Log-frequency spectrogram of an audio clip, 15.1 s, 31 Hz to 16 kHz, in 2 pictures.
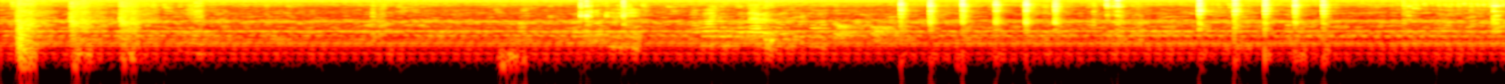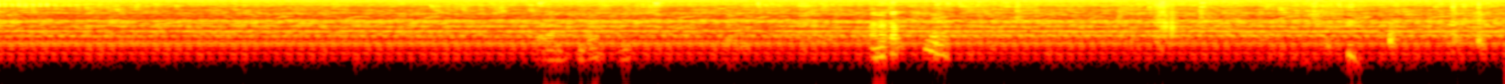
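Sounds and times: steady hum: 0.0s - 15.0s
spanner clicking on bolt: 4.5s - 6.7s.

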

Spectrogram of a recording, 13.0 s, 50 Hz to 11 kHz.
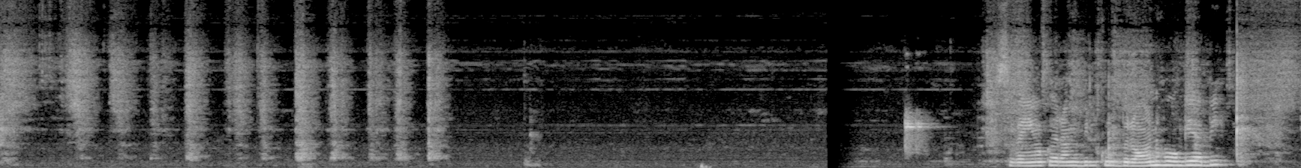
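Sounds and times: wooden spatula scraping a pan: 0.0s - 4.6s, 9.8s - 13.0s.

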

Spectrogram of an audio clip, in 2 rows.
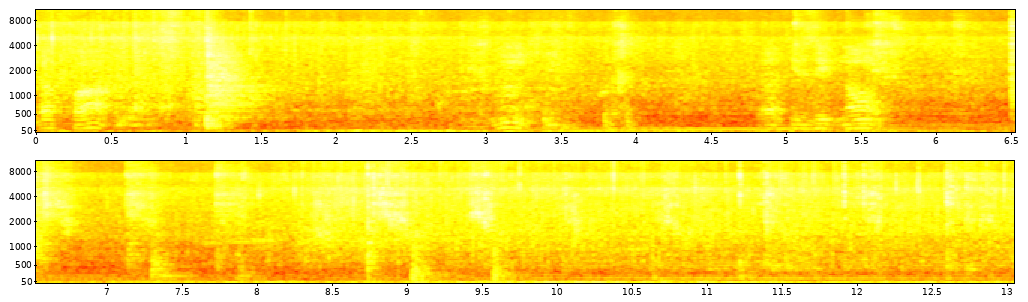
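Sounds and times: food sizzling in a frying pan: 0.0s - 13.0s
utensil scraping a pan: 0.2s - 13.0s.

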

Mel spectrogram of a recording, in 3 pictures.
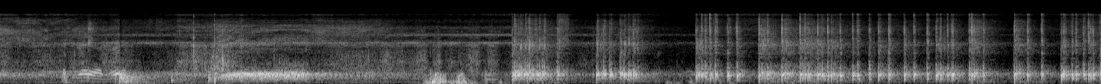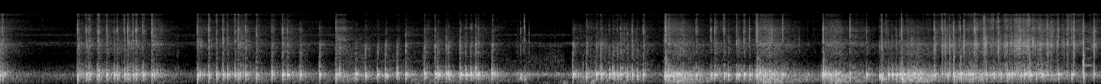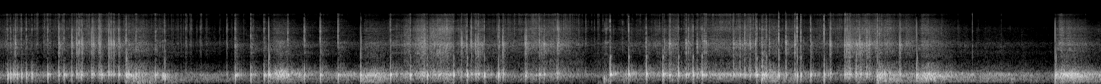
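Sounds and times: steady rushing noise: 0.0s - 7.4s
firework popping and crackling: 0.0s - 33.0s.

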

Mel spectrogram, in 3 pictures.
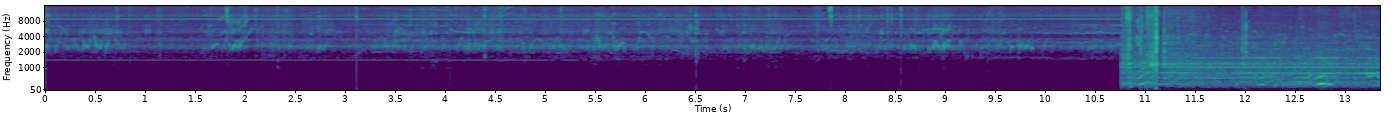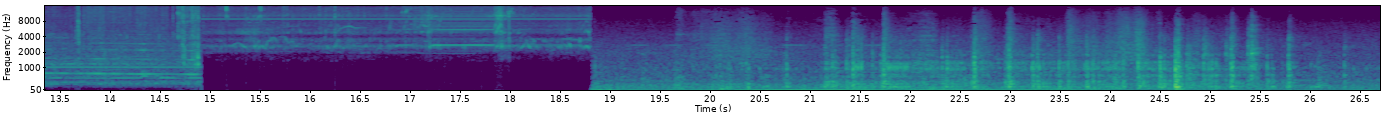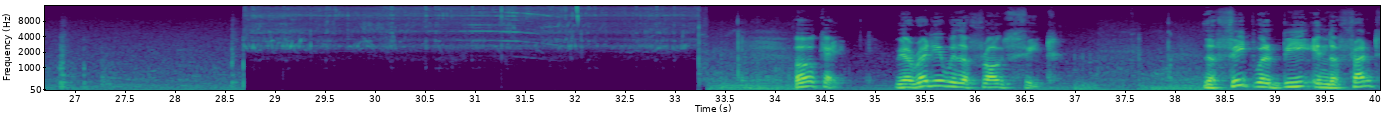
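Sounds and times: low steady hum: 18.8s - 28.7s.

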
